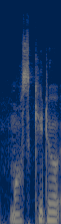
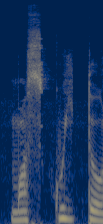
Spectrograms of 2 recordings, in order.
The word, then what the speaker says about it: mosquito: Now we don't pronounce it as mosquito. No, mosquito. No, U is silent. We say instead mosquito. Just mosquito. You just forget U.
